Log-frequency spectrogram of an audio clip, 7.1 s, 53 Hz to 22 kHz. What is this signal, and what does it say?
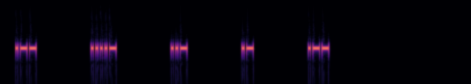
Morse code, heard as a keyed tone, about 36 wpm, spaced as for 10 wpm, 700 Hz. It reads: W4UAW
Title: USA Call Signs - 8x Character Spacing - 35wpm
